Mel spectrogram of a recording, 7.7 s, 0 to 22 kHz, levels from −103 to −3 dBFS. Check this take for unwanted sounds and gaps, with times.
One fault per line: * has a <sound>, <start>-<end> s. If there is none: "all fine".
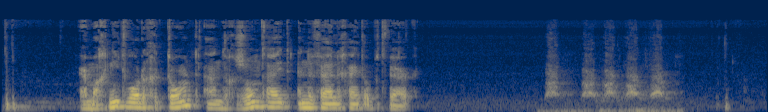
* has a bark, 5.4-6.9 s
